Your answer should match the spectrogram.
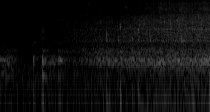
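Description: Hot oil sizzling in an electric deep fryer as food fries, after a couple of light clicks. The sizzle starts faint about half a second in and grows steadily louder.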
